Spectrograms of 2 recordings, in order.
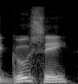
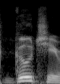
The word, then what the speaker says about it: Gucci: name goochy goochy yeah you wouldn't say goosey or gooshie it's Gucci right would say Gucci so knowing that now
